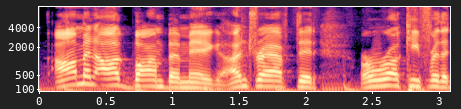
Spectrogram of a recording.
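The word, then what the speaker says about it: Amen Ogbongbemiga: man's name uh okay let's say it together with me all right amen we're doing it Dora the Explorer style almond ogbong bad Mega almond ogbamega undrafted a rookie for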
